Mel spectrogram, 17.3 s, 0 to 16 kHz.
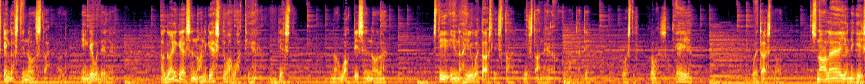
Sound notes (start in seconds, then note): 4.9 tells story in Cherokee language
